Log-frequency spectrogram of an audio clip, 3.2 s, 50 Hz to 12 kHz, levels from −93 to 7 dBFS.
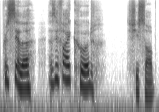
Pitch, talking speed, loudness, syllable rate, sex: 185 Hz, 115 wpm, -16 LUFS, 4.5 syllables/s, male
